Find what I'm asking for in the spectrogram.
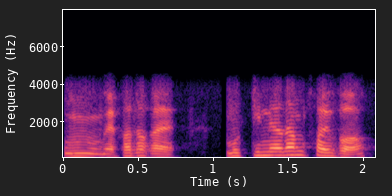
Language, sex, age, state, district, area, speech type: Assamese, male, 18-30, Assam, Darrang, rural, conversation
